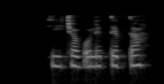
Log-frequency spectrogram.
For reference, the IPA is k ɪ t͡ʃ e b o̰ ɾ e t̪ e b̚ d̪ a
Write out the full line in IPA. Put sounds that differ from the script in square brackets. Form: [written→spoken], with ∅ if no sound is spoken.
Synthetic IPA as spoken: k [ɪ→i] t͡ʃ [e→a] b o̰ [ɾ→l] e t̪ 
